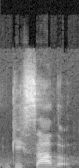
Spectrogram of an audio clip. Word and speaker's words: guisado: trying to teach you how to say it's a guisado.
